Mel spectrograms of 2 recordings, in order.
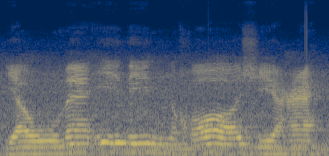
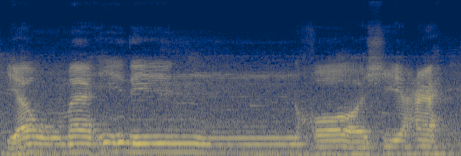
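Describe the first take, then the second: First: The n sound is said clearly and released at once. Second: The n sound is held before the kh. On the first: The speaker calls it right. "harus dibaca jelas" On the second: The speaker calls it wrong. "tidak boleh"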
